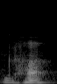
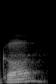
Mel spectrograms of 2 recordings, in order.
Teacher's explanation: घ में हम देख रहे हैं ज़्यादा संचार हो रहा है और ग में कम हो रहा है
